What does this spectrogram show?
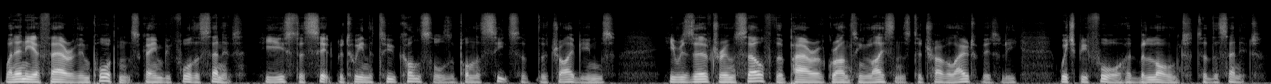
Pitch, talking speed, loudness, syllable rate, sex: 105 Hz, 210 wpm, -20 LUFS, 6.4 syllables/s, male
